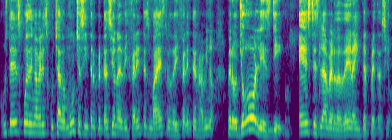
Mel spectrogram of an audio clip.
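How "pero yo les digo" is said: yo hit louder with a falling tune; stress on yo. Acted. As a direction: land firmly on yo. Repeats the declaration.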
